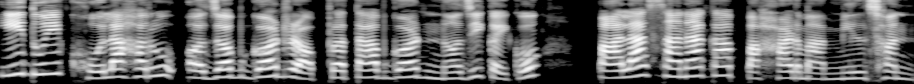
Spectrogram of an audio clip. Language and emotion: Nepali, neutral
